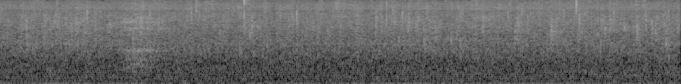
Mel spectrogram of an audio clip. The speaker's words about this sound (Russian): По подоконнику стучит дождь.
